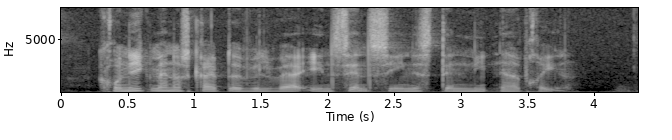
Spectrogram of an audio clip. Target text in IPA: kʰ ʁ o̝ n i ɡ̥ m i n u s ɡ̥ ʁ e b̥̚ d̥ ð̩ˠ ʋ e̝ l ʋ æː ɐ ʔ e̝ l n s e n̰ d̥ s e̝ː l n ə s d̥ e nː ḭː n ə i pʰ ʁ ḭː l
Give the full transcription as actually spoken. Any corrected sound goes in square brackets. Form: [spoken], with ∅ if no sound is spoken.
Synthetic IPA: kʰ ʁ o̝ n i ɡ̥ m [æ] n u s ɡ̥ ʁ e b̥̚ d̥ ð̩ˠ ʋ e̝ l ʋ æː ɐ ʔ e̝ [∅] n s e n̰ d̥ s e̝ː [∅] n ə s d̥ e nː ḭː n ə [æ] pʰ ʁ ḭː l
